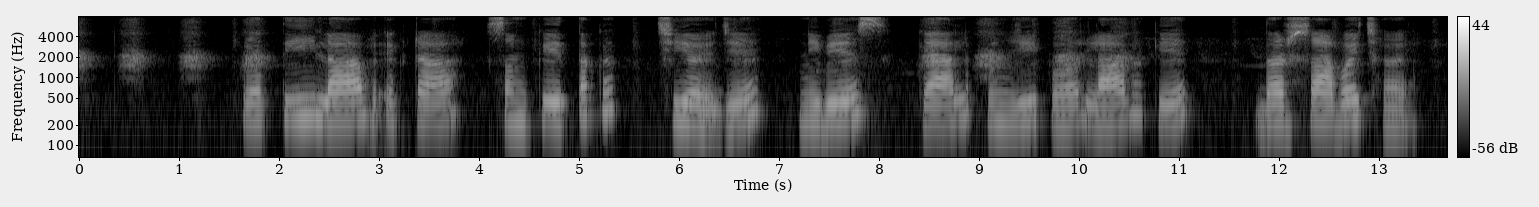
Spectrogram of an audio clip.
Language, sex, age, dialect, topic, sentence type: Maithili, female, 18-24, Eastern / Thethi, banking, statement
